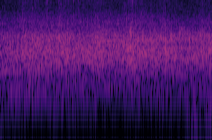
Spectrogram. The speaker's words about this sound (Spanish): Apláudale pues si lo va a hacer, déle dele ese aplauso al Señor con todo su corazón.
